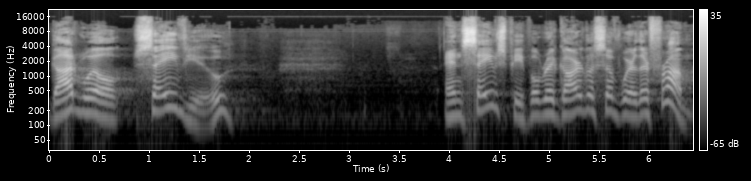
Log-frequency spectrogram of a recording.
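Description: High, sharp-voiced preacher in a reverberant hall. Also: male voice, expressive, takes it slowly. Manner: preaching with emphatic repetition. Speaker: pastor. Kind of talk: sermon. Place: church sanctuary.

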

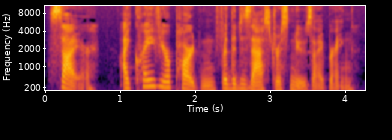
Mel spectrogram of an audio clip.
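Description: Spiteful court barber, voiced by a woman, cold and deliberate, dry close sound. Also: low voice, huge pitch swings, creaky, no room sound, heavily acted. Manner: cold, measured. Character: spiteful male royal barber, cold and sly.

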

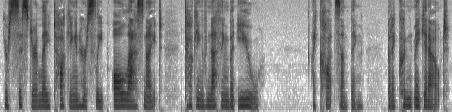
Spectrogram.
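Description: A woman's voice: sits low, level tone, a little slow, a little mellow, dry recording. Anxious tearful mother with a raised, pleading voice, in close dry audiobook sound; a woman reader puts her on. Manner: pleading, emotional, breaking into sobs. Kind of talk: audiobook character reading.

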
